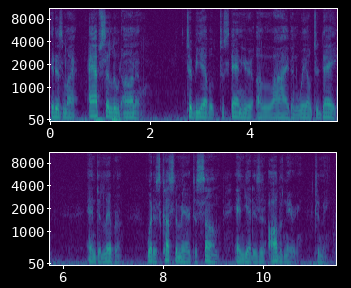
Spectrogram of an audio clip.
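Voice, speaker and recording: With an American accent, a man talks at a moderate pace and medium pitch, using fairly even intonation and long, frequent pauses amid audible room echo. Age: 60s. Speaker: death row exoneree and advocacy chairman. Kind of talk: press conference speech. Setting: press conference with audience.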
